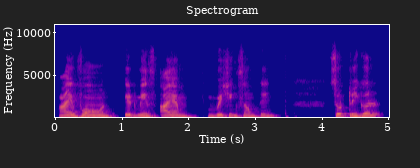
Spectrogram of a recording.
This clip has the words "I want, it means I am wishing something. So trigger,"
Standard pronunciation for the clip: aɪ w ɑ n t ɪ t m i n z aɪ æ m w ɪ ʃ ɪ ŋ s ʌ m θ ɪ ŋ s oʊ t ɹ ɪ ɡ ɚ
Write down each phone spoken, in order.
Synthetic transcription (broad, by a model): aɪ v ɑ n t ɪ t m i n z aɪ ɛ m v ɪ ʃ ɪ ŋ s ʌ m t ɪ ŋ s oʊ t ɹ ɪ ɡ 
